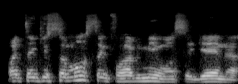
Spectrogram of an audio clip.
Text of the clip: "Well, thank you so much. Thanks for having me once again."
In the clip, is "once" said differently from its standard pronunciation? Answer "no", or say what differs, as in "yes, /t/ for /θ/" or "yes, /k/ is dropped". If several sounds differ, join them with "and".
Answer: no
